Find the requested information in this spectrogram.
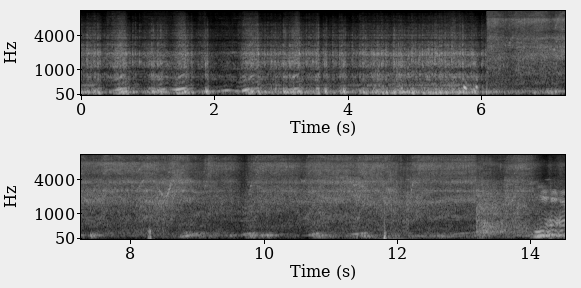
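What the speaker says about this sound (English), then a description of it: "With like the most savage limiter I've ever heard." A Volvo engine in a racing simulator game bouncing harshly off the rev limiter, a loud, continuous buzzing stutter heard throughout without talk.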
